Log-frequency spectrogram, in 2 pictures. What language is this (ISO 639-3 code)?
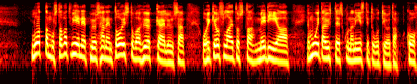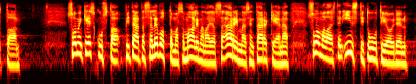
fin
